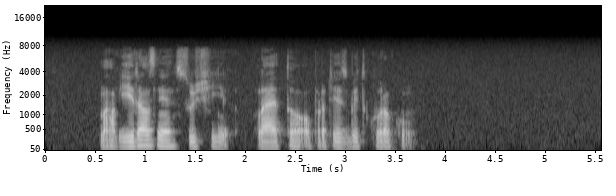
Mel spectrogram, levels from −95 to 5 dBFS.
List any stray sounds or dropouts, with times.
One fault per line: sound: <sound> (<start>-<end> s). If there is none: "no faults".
no faults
